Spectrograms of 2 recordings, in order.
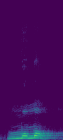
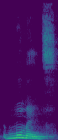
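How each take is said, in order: First: The word is said with a French pronunciation. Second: The word is said with an English pronunciation. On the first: The speaker calls it right. "but in French is moment" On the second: The speaker calls it wrong. "in English, this will tell you moment"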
